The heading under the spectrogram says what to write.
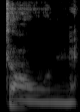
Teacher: you can notice that the air flows through your nasal cavity · Okay, a vowel can also be produced with certain degree of nasality or nasalization, that is by lowering the volume permitting the air to go out through the nasal cavity. Okay, a nasalized vowel is realized whenever it occurs before a nasal consonant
